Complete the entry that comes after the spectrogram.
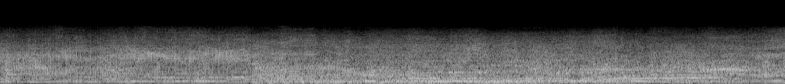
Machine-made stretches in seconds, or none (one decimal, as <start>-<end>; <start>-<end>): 0.0-2.7; 3.5-5.9; 6.5-7.9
